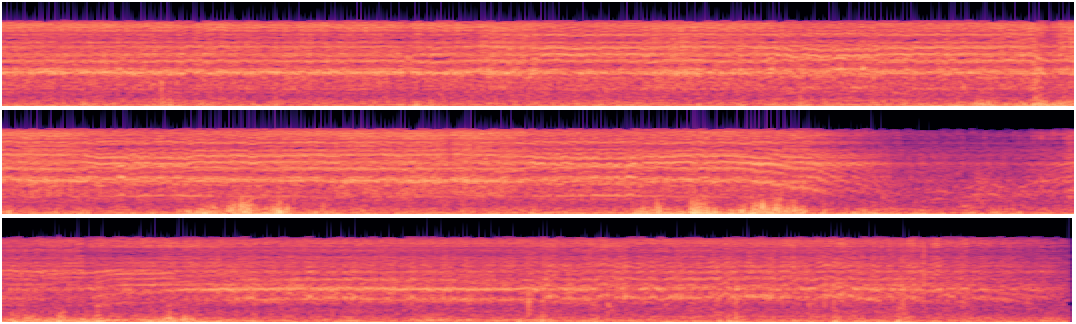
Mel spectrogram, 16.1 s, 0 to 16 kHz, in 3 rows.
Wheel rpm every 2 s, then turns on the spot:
160, 160, 160, 160, 130, 60, 100, 90.
none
